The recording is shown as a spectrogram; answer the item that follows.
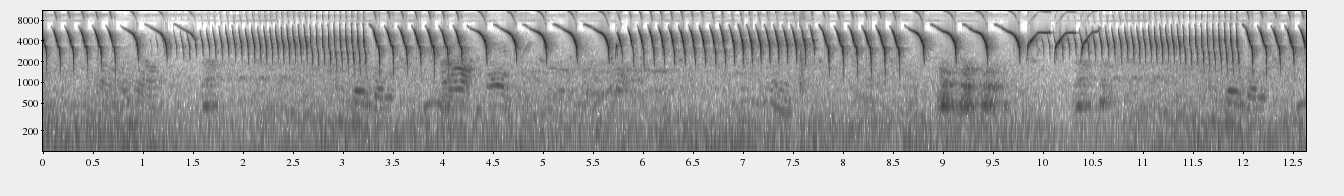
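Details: Canary song serving as a lure for young canaries learning to sing; alternating long rolling trills and series of steep falling whistles, repeated in rapid, varied phrases, with faint lower chatter in the background.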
